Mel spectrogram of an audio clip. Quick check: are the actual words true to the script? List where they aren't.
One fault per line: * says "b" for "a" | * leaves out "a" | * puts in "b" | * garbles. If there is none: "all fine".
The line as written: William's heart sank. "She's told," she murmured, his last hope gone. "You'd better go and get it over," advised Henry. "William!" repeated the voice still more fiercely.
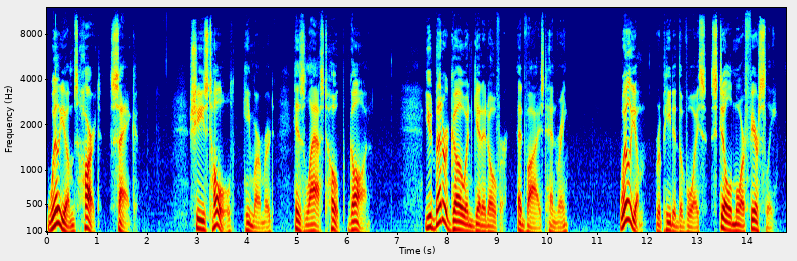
* says "he" for "she"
